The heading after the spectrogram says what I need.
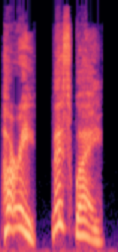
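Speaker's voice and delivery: frantic warning shout to his allies; frantic call. Acted. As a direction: hurry them away in alarm. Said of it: "his eyes frantic".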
